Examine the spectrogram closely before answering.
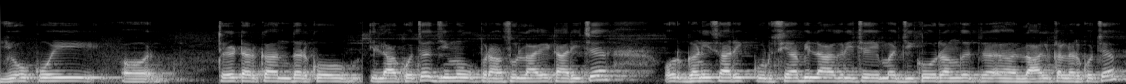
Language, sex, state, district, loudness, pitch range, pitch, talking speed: Marwari, male, Rajasthan, Nagaur, -14 LUFS, 145-155 Hz, 150 Hz, 170 wpm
